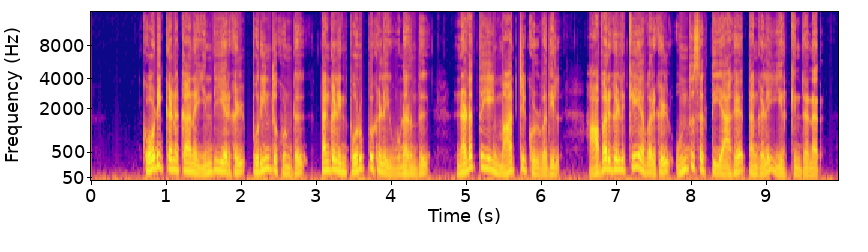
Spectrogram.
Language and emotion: Tamil, neutral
